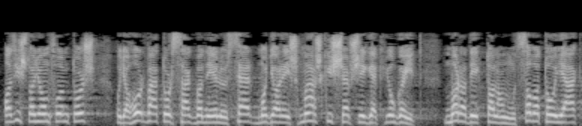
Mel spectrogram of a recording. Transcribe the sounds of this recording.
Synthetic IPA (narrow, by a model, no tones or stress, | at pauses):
ɒziʃnɒɟo̞ɱfo̞nt̪o̞ʃ | ho̞ɟɒɦo̞rvaːt̪o̞rsaːɡ̚bɒneːløːsɛrbmɒɟɒɾeːʃmaːʃkiʃːɛpʃeːɡɛkjo̞ɡɒjit̪ | mɒɾɒd̪eːk̚t̪ɒlɒnult̪sɒvɒt̪o̞jːaːk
